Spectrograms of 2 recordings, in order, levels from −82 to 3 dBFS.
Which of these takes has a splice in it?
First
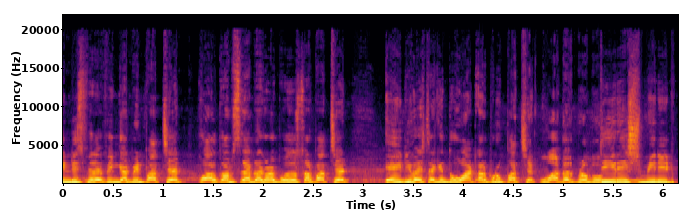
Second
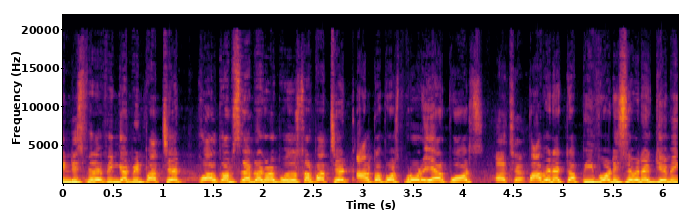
second; 1 cut; at 3.0 s

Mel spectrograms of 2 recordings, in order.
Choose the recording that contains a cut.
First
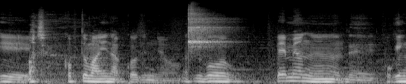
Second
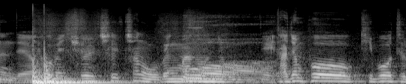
second; 1 cut; at 2.7 s

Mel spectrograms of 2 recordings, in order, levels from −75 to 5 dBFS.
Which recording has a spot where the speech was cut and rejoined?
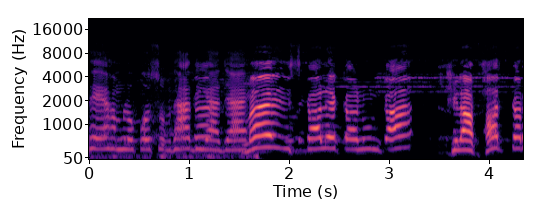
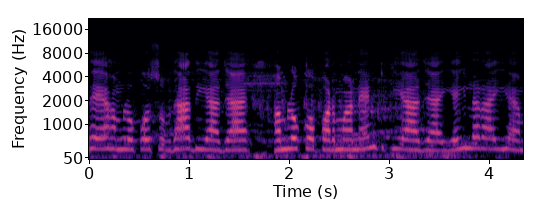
first; 1 cut; at 1.4 s

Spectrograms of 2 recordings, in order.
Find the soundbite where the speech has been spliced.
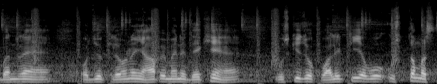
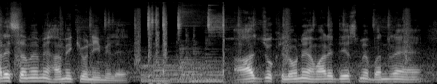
second; 1 cut; at 1.7 s

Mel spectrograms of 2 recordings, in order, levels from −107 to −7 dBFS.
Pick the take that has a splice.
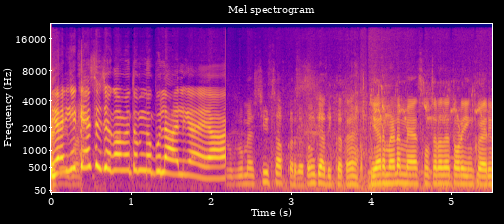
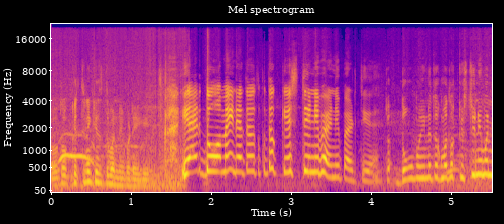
first; 2 cuts; at 2.2 s, 3.9 s

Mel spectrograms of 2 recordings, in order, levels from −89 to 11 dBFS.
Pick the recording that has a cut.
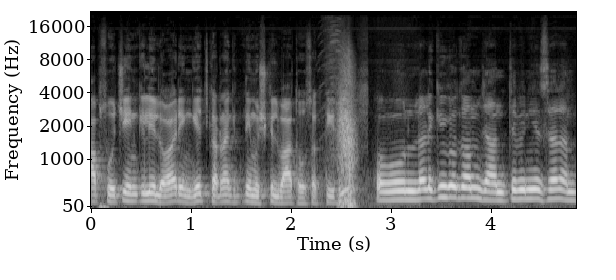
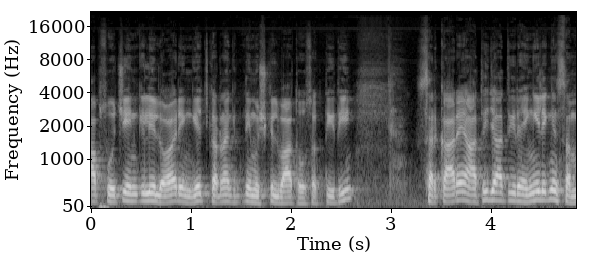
first; 1 cut; at 2.7 s

